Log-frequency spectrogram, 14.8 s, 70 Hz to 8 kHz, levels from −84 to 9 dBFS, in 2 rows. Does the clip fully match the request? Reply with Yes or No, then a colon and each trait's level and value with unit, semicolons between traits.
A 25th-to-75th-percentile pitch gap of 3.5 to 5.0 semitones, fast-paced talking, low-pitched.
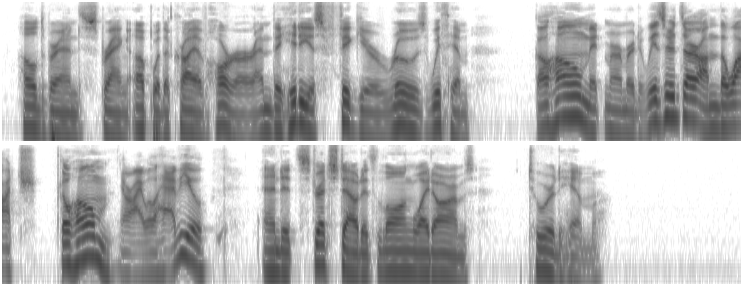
No: average, 4.0 semitones; average, 165 wpm; low, 105 Hz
